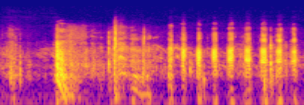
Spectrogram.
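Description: A young man laughs heartily nearby.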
